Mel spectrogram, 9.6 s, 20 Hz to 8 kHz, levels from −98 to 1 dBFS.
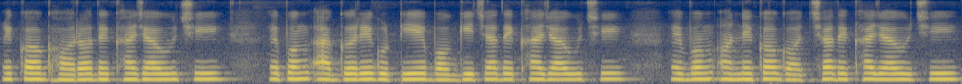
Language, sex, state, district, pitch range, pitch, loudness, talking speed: Odia, female, Odisha, Nuapada, 200-210 Hz, 205 Hz, -16 LUFS, 75 wpm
